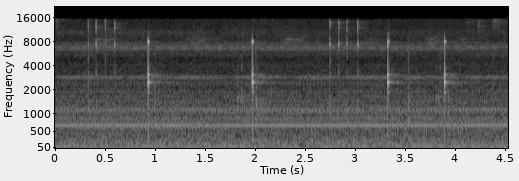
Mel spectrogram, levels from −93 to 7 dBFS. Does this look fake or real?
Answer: real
